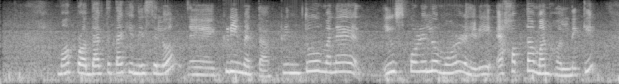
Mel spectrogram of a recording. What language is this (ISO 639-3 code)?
asm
